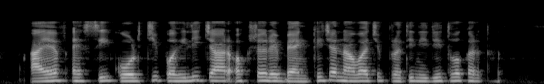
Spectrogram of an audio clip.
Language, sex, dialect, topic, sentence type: Marathi, male, Varhadi, banking, statement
